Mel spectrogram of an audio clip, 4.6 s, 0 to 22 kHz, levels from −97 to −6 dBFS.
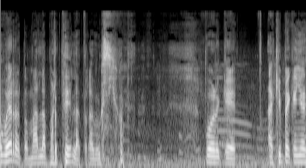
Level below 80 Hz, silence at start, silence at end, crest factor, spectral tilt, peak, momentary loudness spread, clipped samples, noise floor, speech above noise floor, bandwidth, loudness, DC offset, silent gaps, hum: -44 dBFS; 0 s; 0 s; 18 dB; -4 dB/octave; -4 dBFS; 21 LU; under 0.1%; -39 dBFS; 20 dB; 16 kHz; -20 LUFS; under 0.1%; none; none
